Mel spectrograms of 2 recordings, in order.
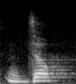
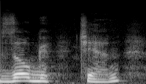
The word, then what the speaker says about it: Dzogchen: And the reason is that it's pronounced halfway between a G and a K. So it's Dzogchen. chin, and it's more like a stop than like a hard G. Like it's not zog chin or zok chin, but it's just a stop, zok chin.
